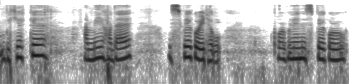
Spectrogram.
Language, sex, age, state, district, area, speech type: Assamese, female, 30-45, Assam, Charaideo, rural, spontaneous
